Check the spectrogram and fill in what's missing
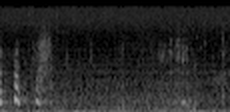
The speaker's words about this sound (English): Aren't you guys glad in Radio Land you can hear us chewing and eating?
